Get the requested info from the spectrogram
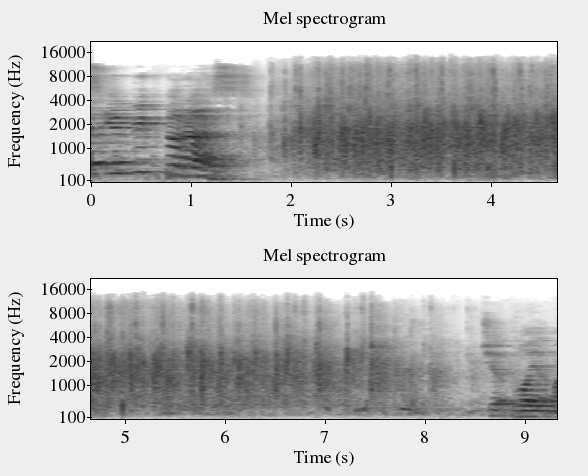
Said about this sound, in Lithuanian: Čia ploja man, Viktorai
